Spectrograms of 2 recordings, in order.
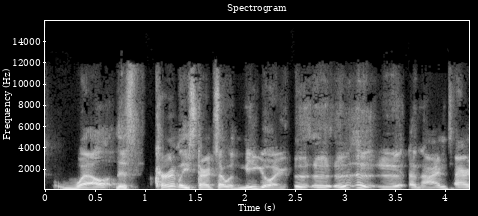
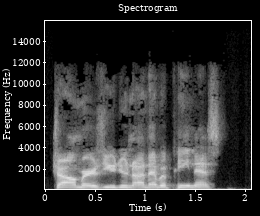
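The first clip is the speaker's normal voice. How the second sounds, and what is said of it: Robotic voice. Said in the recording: “robot voice ... That robot's crazy mad”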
